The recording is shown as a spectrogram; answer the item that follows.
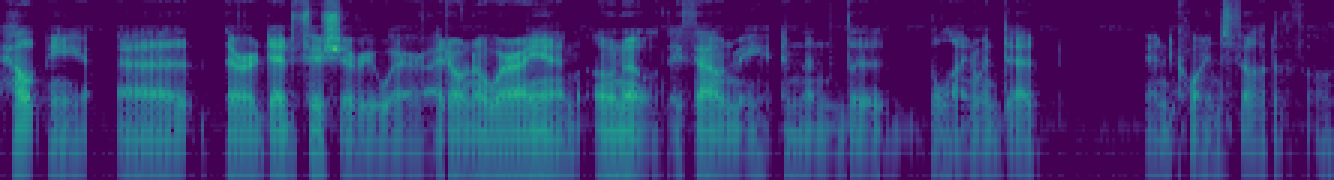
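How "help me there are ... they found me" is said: normal talking voice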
